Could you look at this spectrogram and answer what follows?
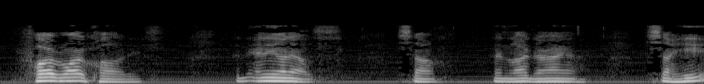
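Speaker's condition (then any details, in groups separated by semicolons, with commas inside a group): Stroke; engages helper Jantai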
